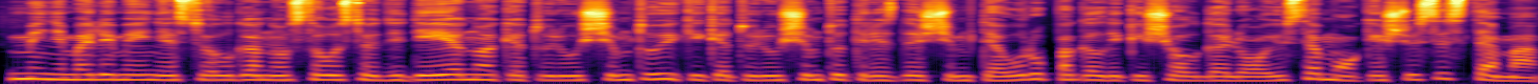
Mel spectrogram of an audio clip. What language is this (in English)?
Lithuanian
